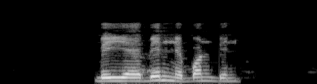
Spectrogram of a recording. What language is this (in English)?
Bebele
